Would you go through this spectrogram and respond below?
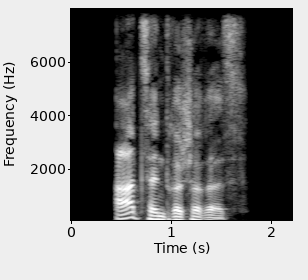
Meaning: strong/mixed nominative/accusative neuter singular comparative degree of azentrisch
- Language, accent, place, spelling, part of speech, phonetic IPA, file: German, Germany, Berlin, azentrischeres, adjective, [ˈat͡sɛntʁɪʃəʁəs], De-azentrischeres.ogg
